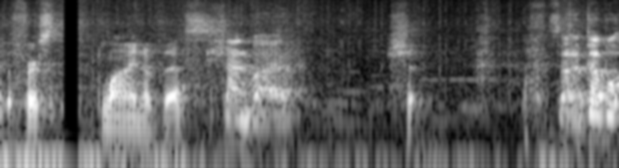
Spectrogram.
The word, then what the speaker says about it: Llanfair: So it's Llanfair, and the F is quite hard, so it's Fair, Yeah, F is a V. and you roll your R's. Oh, God, I'm not good at rolling R's.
